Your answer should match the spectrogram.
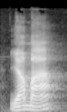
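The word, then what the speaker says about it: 山: particle and then yama yama should be accented on the last one but of course we'll back.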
